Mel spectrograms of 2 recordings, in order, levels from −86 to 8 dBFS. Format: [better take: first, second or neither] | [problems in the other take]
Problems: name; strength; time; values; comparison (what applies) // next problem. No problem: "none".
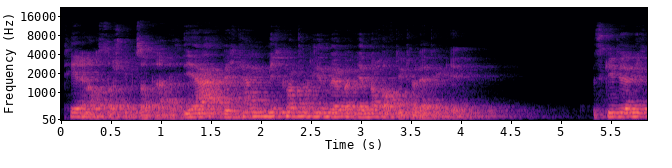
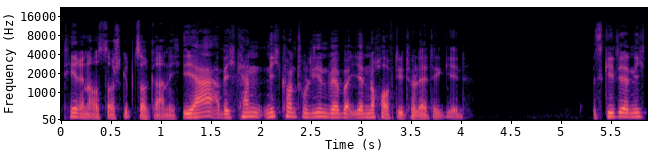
second | off-mic speech; far // room echo; noticeable; dies away in 1.1 s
